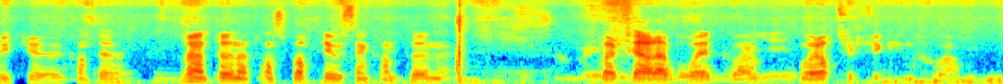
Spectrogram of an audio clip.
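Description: A man speaks with animation close by, outdoors.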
